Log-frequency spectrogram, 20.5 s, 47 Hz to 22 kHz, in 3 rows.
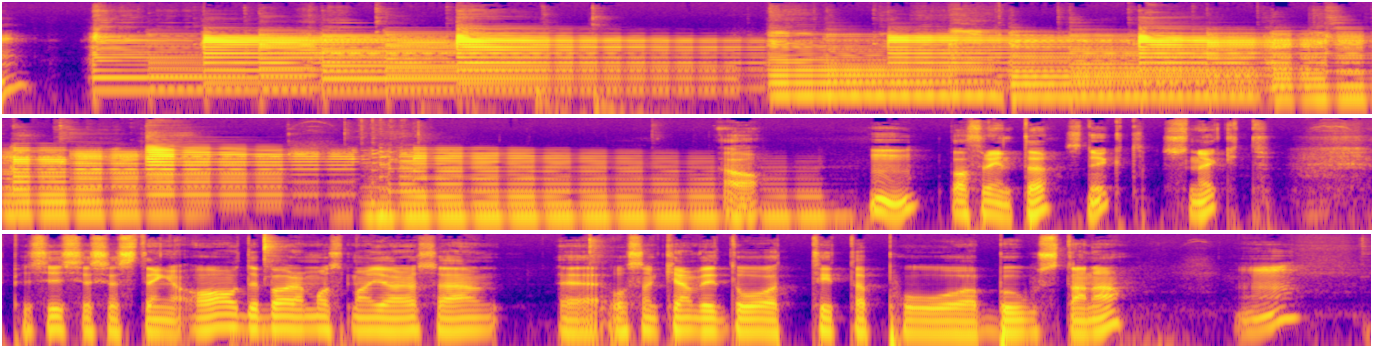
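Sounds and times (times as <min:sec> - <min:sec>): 
electric guitar playing chords through a tremolo effect: 0:00.0 - 0:11.2
speech: 0:11.6 - 0:20.5.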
